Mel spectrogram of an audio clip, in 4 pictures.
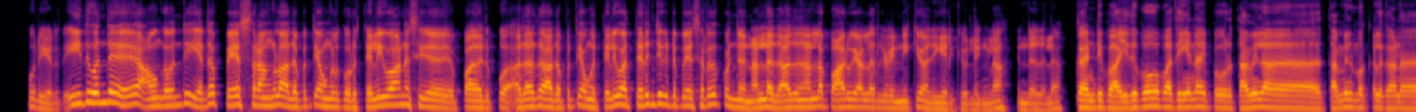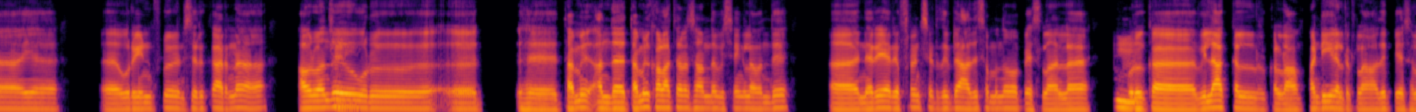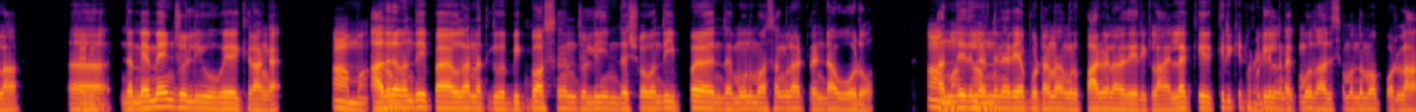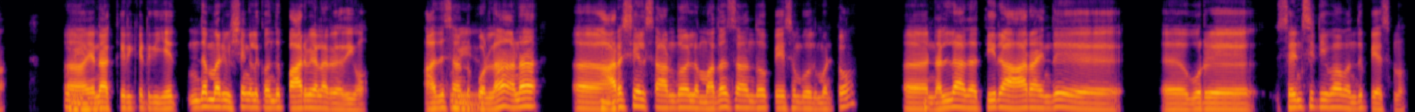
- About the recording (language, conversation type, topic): Tamil, podcast, ஒரு உள்ளடக்க உருவாக்குபவர் எப்படி பெரிய ரசிகர் வட்டத்தை உருவாக்கிக்கொள்கிறார்?
- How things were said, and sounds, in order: in English: "இன்ஃப்ளூயன்ஸர்"; in English: "ரெஃபரன்ஸ்"; in English: "மெமேன்னு"; other background noise; other noise; in English: "சென்சிட்டிவா"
